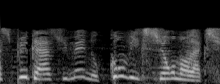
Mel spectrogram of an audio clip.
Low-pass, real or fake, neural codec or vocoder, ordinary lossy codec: 5.4 kHz; real; none; AAC, 24 kbps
